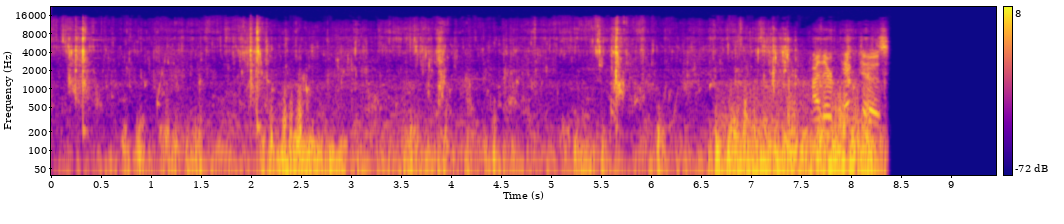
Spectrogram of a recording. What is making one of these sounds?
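Water laps against the hull of a canoe.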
